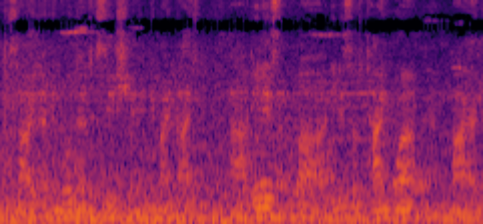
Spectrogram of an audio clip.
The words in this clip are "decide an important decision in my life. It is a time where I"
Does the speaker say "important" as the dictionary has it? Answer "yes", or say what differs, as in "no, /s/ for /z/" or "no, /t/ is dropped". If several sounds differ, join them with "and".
no, /p/ is dropped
